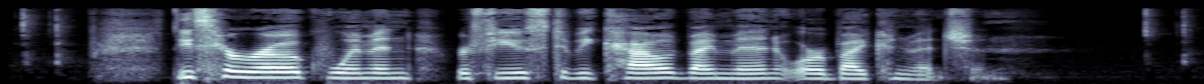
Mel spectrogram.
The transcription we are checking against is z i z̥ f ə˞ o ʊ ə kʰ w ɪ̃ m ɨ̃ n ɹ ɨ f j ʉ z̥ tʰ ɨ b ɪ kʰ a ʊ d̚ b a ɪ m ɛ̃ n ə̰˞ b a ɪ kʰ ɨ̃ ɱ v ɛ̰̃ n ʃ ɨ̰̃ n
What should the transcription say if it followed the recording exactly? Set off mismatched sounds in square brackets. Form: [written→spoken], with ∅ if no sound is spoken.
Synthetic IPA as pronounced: [z→ð] i z̥ [f→h] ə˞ o ʊ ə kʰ w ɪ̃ m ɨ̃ n ɹ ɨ f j ʉ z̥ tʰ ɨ b [ɪ→i] kʰ a ʊ d̚ b a ɪ m ɛ̃ n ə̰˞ b a ɪ kʰ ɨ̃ ɱ v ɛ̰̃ n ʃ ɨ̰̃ n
